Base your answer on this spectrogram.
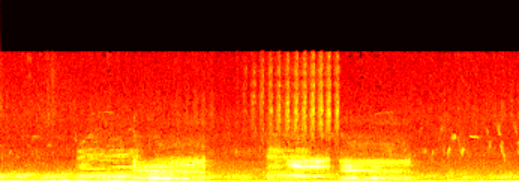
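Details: Ewes and lambs in a Hampshire countryside field, England, several sheep bleating in turn: four long wavering bleats with rich stacked harmonics, some rising then falling, over a steady low rumble of road traffic and faint birdsong.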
